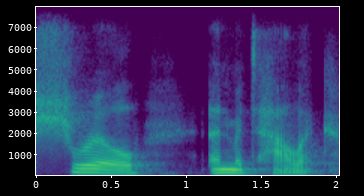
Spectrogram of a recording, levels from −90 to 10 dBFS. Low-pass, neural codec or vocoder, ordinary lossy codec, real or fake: 7.2 kHz; codec, 24 kHz, 1.2 kbps, DualCodec; Opus, 24 kbps; fake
